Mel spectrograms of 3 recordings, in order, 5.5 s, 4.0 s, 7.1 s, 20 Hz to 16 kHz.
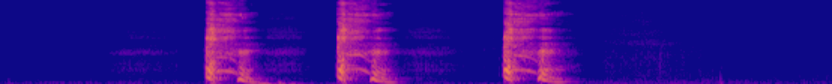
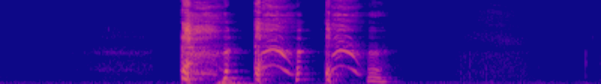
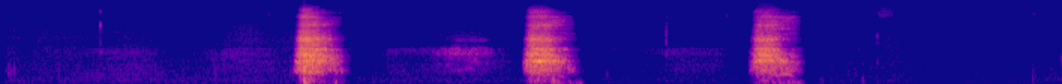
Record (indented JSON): {
  "three_cough_length": "5.5 s",
  "three_cough_amplitude": 13441,
  "three_cough_signal_mean_std_ratio": 0.29,
  "cough_length": "4.0 s",
  "cough_amplitude": 13876,
  "cough_signal_mean_std_ratio": 0.33,
  "exhalation_length": "7.1 s",
  "exhalation_amplitude": 28885,
  "exhalation_signal_mean_std_ratio": 0.24,
  "survey_phase": "alpha (2021-03-01 to 2021-08-12)",
  "age": "45-64",
  "gender": "Female",
  "wearing_mask": "No",
  "symptom_none": true,
  "symptom_onset": "8 days",
  "smoker_status": "Never smoked",
  "respiratory_condition_asthma": false,
  "respiratory_condition_other": false,
  "recruitment_source": "REACT",
  "submission_delay": "5 days",
  "covid_test_result": "Negative",
  "covid_test_method": "RT-qPCR"
}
